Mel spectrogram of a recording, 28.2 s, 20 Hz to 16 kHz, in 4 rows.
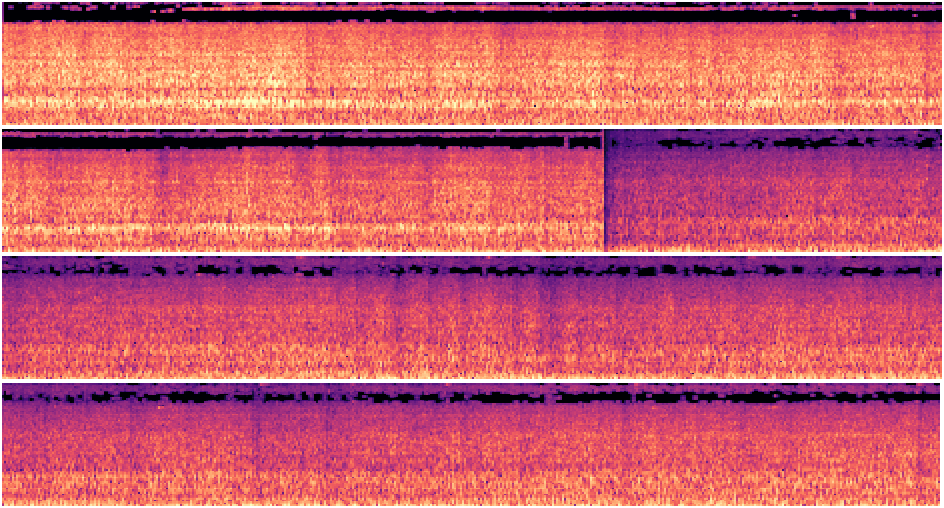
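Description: White 4-225 four-wheel-drive tractor's diesel engine running under load as it pulls a plow, loud and close at first. Partway through the sound cuts abruptly to a lower, more distant engine drone.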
